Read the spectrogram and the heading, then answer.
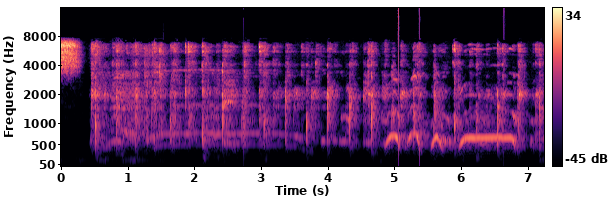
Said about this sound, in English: Ladies and gentlemen, let's give her a beautiful round of applause.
